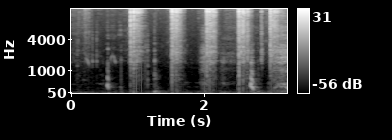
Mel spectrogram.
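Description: A cheap all-plastic digital caliper from AliExpress is worked back and forth, producing bursts of dry, ratchet-like plastic clicking that repeat roughly twice a second. Each burst is bright and hissy, with little low end, and stops almost instantly with no ring.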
